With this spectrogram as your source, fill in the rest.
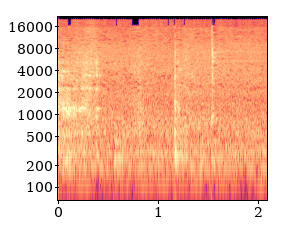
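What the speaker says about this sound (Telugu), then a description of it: "బాగా కలిపేసి" Crab curry masala sizzles softly in a pan while a spoon stirs it, a steady low hiss with two sharp scraping taps against the pan, close and without voices.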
